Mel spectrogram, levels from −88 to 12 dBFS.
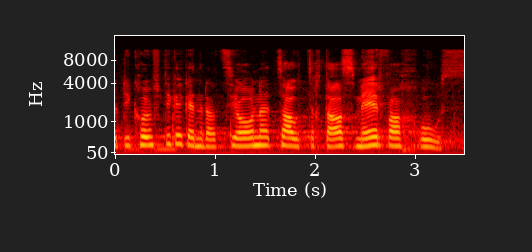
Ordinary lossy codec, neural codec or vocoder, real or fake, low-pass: AAC, 48 kbps; none; real; 10.8 kHz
